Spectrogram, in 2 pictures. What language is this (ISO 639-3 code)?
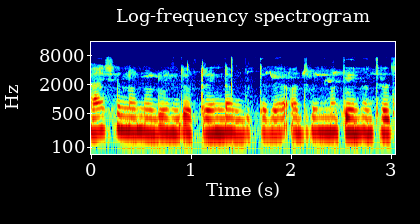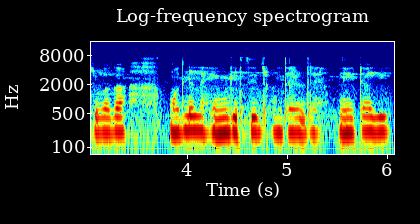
kan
